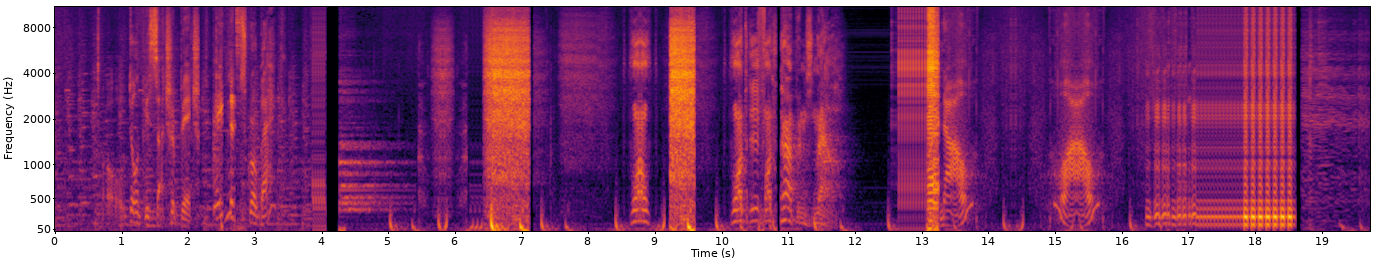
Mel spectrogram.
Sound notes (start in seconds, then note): 5.6 A lililil inhale; 5.6 deep inhale; 7.3 deep inhale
